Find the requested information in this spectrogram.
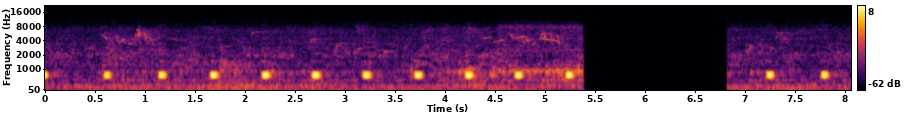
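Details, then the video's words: Steady series of about ten low, hollow tapping notes from a coppersmith barbet, evenly spaced around two per second, then a brief silence and two more notes, over faint high-pitched twitters of other birds. "Coppersmith Barbet"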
